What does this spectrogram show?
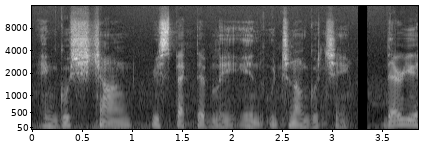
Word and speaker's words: Gushikami: with the merger of two towns kochinda and gushikami pronounce kuchinda and gushchang respectively in uchinoguchi there you have it the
